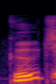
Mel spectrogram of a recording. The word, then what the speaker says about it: Gutt: I can't speak for other towns, but if Anthony wants some killer corn, hit the Goot Family Farm stand. – How do you spell that name? – G-U-T-T. – G-U-T-T. Goot yep.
